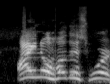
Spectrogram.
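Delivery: very high, loud, angry yell. Retelling what a contractor shouted back at them, imitating someone yelling. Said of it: "He's swearing at me and yelling at me".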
